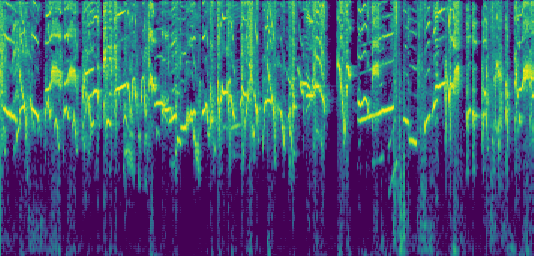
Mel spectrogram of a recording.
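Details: Kept Oriental magpie-robin in full song, used as a training model for other songbirds: a dense, fast stream of varied chirps, slurred whistles and rapid trills, nearly continuous with only brief pauses.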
